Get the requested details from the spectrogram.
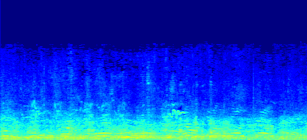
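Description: Spectators chatter and call out nearby.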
